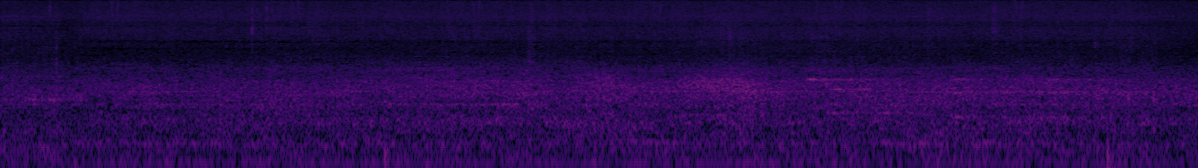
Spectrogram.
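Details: Steady outdoor traffic rumble and broad background noise with faint speech, and no animal calls.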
